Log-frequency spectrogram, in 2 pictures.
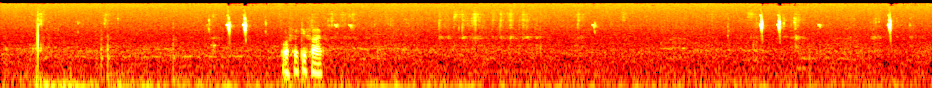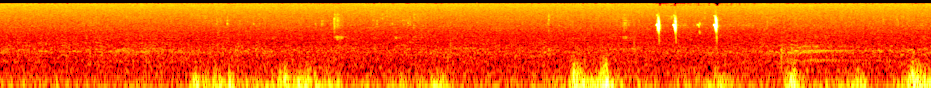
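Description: bird calls

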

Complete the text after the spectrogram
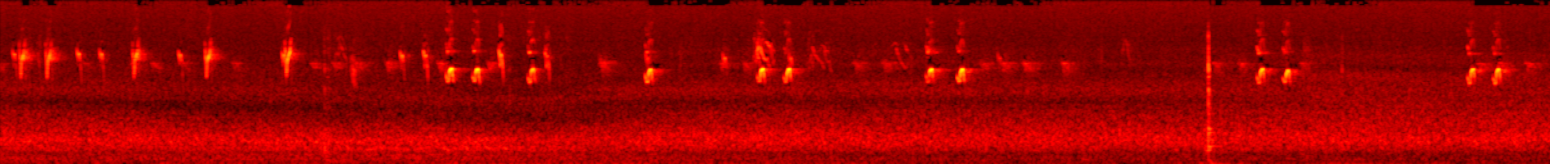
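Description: wild bird calling

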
